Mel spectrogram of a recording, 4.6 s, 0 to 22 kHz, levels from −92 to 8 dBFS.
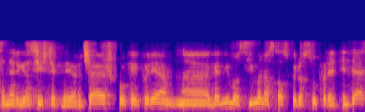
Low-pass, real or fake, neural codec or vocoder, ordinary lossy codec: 5.4 kHz; real; none; AAC, 24 kbps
